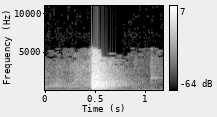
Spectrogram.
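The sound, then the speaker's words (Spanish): A single heavy steel vault door, pushed shut by two people, slams with a loud, sharp bang, followed by a brief ringing decay; no one speaks during it. “Empujaron la enorme puerta de acero y...”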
